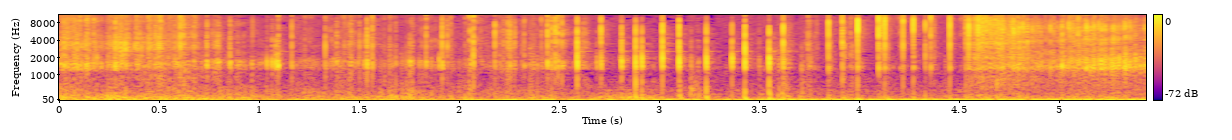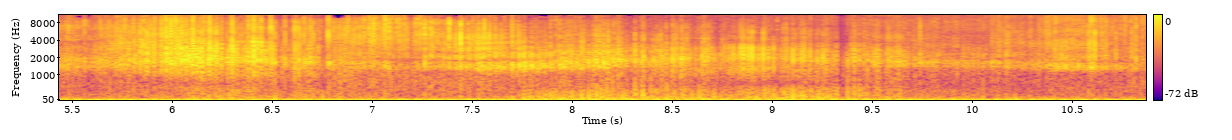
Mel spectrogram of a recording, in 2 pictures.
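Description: Long acrylic nails rapidly tap and scratch a hollow, lit, textured plastic galaxy moon lamp globe. The first few seconds bring quick, dense, crisp clicks; these give way to a continuous bright scratchy rasp that swells around the middle and then settles. A steady low hum runs underneath throughout.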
